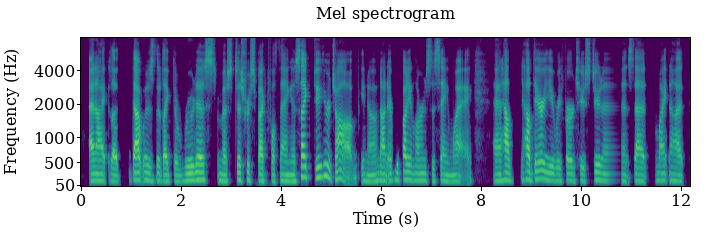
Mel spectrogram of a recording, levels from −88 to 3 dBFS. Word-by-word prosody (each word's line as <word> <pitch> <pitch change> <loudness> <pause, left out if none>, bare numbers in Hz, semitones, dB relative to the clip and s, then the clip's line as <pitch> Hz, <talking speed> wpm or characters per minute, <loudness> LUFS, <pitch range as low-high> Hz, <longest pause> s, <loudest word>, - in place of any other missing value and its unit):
And 140 - +5
I 135 -2 +2
thought 125 -2 +2 0.2
that 150 -2 +6
was 145 -3 -2
the 145 -1 -1
like 125 0 +1
the 125 -1 -3
rudest, 145 +4 +2
most 130 -2 -2
disrespectful 135 -4 0
thing. 130 -2 -2
It's 130 +4 -1
like, 210 0 +4
do 195 - +2
your 225 0 +1
job, 155 +4 +1
you 135 - -6
know? 125 0 -2
Not 140 -1 +1
everybody 150 +1 0
learns 140 -1 -3
the 125 - -5
same 130 -2 -2
way. 130 +1 -3 0.4
And 135 0 0
how 150 -2 +4 0.2
how 160 +2 +5
dare 165 +4 +3
you 145 -3 0
refer 135 +1 -1
to 135 0 -5
students 135 -2 -4
that 130 -1 0
might 140 -1 -3
not 130 -3 -2
140 Hz, 175 wpm, -23 LUFS, 130-150 Hz, 0.4 s, that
